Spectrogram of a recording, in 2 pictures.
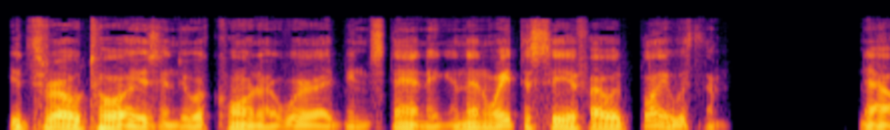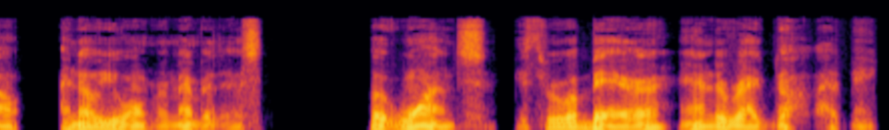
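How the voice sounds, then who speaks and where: A man narrating a dramatic story as a devoted, wistful ghostly guardian, an old soldier reminiscing tenderly in a husky, folksy way. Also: deep voice, big pitch swings, normal speed, warm tone, dry recording, studio quality, full character voice. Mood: fond reminiscing. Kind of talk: dramatic first-person horror storytime narration.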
